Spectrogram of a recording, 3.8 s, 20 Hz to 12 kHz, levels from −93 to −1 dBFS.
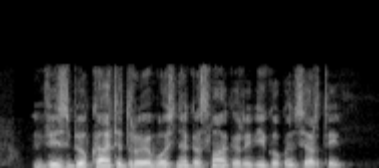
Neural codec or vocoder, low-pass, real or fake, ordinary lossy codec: none; 7.2 kHz; real; MP3, 64 kbps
